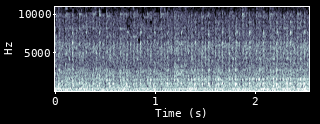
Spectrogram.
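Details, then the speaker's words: Nissan Frontier YD25 diesel at idle, hood open, previously converted to an ordinary mechanical injection pump with injectors not serviced: loud steady clatter with a faintly uneven beat, engine shaking; rough idle, problem not resolved by the pump swap. "รถเครื่องยนต์เดินไม่นิ่งนะให้เราจะเปรียบเทียบกันอย่างนี้ให้เห็นนะขอสังเกตนะครับเครื่องยนต์สั่นคันนี้นะฮะ"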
